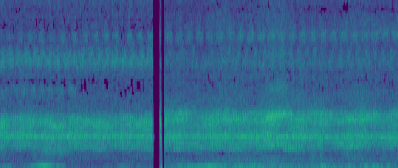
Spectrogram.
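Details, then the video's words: Frogs croaking late on a rainy night in the countryside, with insects calling: short low croaks pulse under a dense, steady high-pitched chorus, and a brief dropout in the middle. "Bạn nghe tiếng ếch nhái kêu trong đêm khuya."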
